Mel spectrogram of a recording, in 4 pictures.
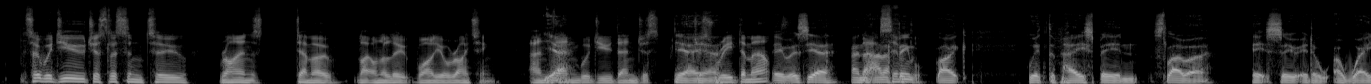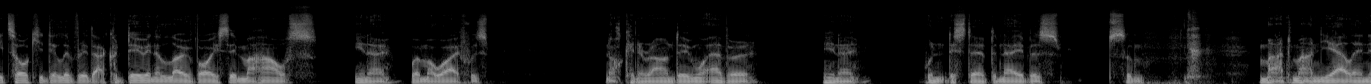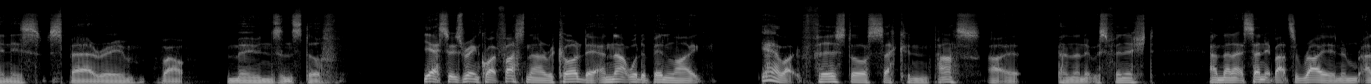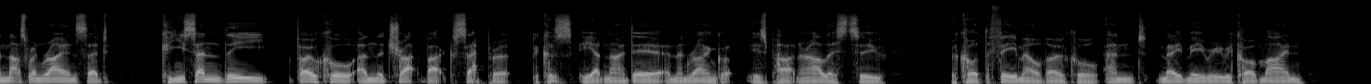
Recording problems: none

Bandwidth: 17 kHz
